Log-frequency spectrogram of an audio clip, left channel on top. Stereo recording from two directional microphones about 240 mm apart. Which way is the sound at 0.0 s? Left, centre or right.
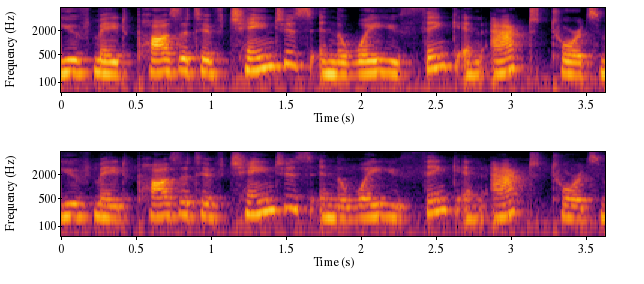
Left.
